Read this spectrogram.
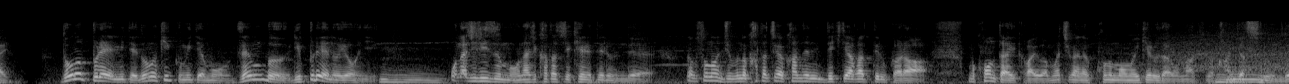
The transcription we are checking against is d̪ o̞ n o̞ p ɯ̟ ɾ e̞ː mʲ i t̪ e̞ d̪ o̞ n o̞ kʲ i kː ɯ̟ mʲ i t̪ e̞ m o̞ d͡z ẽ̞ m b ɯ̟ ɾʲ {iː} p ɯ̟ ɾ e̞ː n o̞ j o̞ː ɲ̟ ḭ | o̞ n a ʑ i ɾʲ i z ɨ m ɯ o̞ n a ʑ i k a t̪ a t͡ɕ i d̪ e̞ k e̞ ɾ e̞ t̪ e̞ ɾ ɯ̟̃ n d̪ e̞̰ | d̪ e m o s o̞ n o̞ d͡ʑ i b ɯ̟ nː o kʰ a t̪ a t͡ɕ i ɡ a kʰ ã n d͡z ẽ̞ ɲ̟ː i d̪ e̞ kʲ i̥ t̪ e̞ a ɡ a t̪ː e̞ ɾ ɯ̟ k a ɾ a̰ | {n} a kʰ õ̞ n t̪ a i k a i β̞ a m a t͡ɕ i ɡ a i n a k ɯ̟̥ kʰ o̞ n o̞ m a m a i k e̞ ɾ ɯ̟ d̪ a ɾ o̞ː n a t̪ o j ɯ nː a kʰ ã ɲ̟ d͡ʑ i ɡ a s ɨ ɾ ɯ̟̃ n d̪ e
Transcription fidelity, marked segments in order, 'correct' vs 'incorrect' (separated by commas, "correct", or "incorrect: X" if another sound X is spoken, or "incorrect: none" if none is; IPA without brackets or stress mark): incorrect: i, incorrect: m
